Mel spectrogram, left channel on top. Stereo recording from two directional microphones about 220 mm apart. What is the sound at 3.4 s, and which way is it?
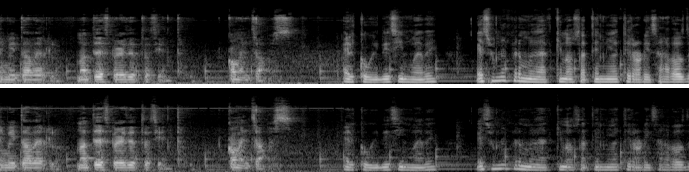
Speech, 50° left (ahead or behind).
